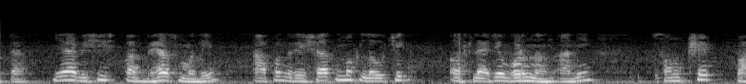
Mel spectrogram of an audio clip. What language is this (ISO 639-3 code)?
mar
